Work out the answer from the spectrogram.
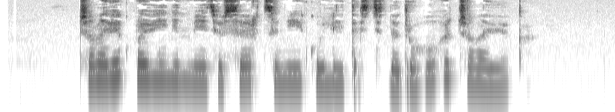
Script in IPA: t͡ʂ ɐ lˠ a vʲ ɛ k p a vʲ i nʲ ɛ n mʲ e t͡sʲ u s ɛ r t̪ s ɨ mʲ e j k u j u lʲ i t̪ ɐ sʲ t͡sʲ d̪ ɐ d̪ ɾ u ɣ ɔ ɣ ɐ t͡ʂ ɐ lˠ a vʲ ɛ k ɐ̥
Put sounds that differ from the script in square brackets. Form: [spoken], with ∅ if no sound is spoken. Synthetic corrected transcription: t͡ʂ ɐ lˠ a vʲ ɛ k p a vʲ i nʲ ɛ n mʲ e t͡sʲ u s ɛ r t̪ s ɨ mʲ e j k u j u lʲ i t̪ ɐ sʲ t͡sʲ d̪ ɐ d̪ ɾ u ɣ ɔ ɣ ɐ t͡ʂ ɐ lˠ a vʲ ɛ k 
